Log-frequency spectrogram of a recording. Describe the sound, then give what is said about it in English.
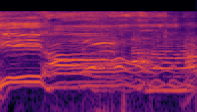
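A donkey bray sound effect for the Donkey of the Day radio segment, loud, a drawn-out, wavering honk with a shift in pitch partway through, lasting about two seconds with no talking over it. “Oh, now you are the donkey of the day.”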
